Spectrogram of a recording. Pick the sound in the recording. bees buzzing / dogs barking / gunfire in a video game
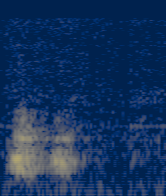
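dogs barking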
